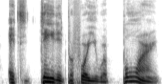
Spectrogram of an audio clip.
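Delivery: loud excited shout. A narrator's reading. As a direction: yell it out in excitement. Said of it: "Pee-wee fairly shouted".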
